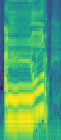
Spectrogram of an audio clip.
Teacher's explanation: نون مشدده تغن بمقدار حركتين النور لها الغنه بمقدار حركتين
